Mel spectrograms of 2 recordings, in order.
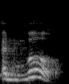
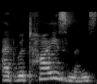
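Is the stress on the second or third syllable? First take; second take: second; third. First: The stress is on the second syllable. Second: The stress is on the third syllable. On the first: This is the British way of saying it. "when you stress on the verb, it is British" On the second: This is the American way of saying it. "the stress is on ties. That is the American English"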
